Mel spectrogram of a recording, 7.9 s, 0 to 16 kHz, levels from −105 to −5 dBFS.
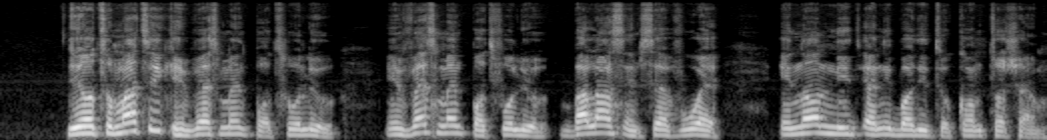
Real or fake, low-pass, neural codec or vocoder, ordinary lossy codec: real; 14.4 kHz; none; none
